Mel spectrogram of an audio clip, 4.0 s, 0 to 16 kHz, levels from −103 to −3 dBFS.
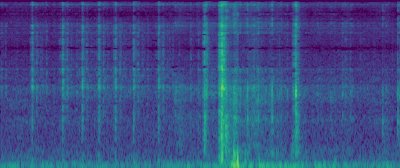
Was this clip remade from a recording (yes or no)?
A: yes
